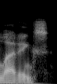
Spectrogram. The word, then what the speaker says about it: Latinx: inclusive of transgender women the term latinx pronounced Latin X is a gender neutral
